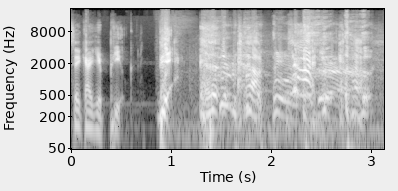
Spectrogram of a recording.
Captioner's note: cough; coughing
